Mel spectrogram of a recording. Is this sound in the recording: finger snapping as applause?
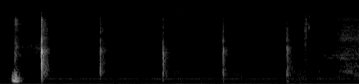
yes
